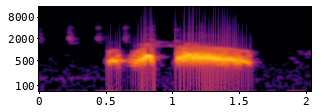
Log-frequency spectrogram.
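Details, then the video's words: Spotted dove from Đồng Nai, Vietnam, singing in the deep 'thổ sấm' voice style with 'thúc gù' cooing: a short double coo followed by one long, steady, slightly falling low coo, in an otherwise quiet setting. "cu gáy giọng thổ sấm Thúc Gù bài bản chuẩn nhất Đồng Nai"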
